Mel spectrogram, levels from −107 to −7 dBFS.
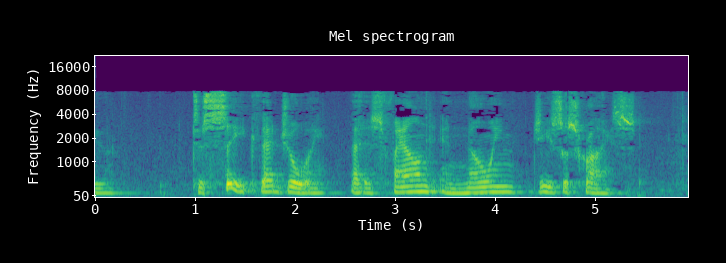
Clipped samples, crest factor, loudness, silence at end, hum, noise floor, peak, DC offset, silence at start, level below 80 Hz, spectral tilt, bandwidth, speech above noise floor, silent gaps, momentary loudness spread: under 0.1%; 18 dB; -24 LUFS; 0 s; none; -51 dBFS; -6 dBFS; under 0.1%; 0 s; -60 dBFS; -4 dB/octave; 8 kHz; 27 dB; none; 9 LU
